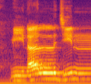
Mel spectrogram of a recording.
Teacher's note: ketika menahan nun sukun bibirnya jangan jangan rapat minal jin ya bibir atas bawah terbuka minal jin jadi bukan minal jin jin jinan nanti kalau ditempel jadi mim jim gitu.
